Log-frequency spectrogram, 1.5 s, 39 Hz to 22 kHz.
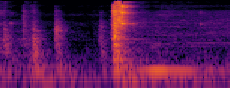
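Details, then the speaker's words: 1968 Ford F100 with LS swap, first key-on after wiring the fuel pump relay: a click, then a short low electric hum about half a second that stops on its own; the fuel pump primes and times out like factory. "oh yeah times out just like Factory 2 that's going to be super nice"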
